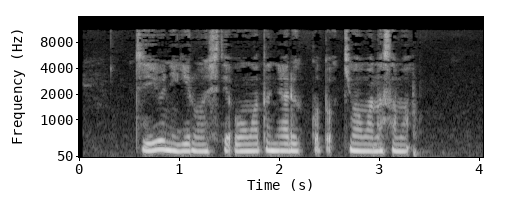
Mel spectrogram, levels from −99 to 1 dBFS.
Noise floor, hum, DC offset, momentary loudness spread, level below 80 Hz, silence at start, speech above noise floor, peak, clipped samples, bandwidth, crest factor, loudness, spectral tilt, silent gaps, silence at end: -59 dBFS; none; under 0.1%; 9 LU; -54 dBFS; 0.55 s; 38 dB; -8 dBFS; under 0.1%; 11.5 kHz; 14 dB; -22 LUFS; -5.5 dB/octave; none; 0.65 s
